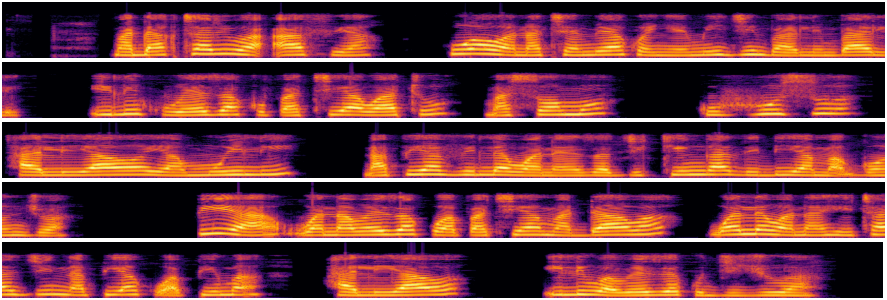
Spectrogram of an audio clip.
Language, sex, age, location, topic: Swahili, female, 25-35, Nairobi, health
